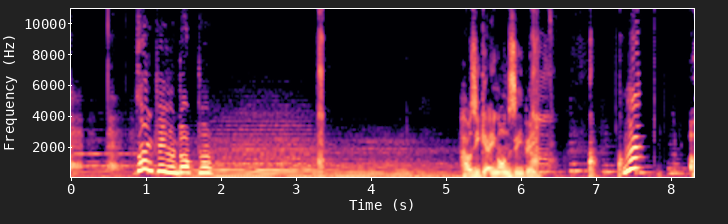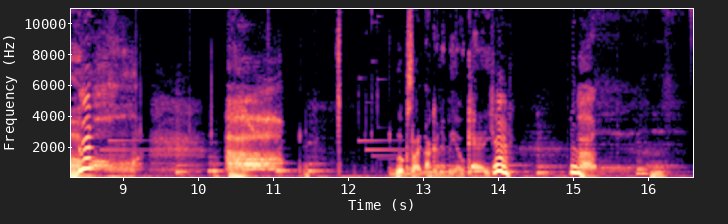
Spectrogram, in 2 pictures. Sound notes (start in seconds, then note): 2.9 pig oinks; 6.1 pig squeals; 8.2 sighs; 14.9 sighs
